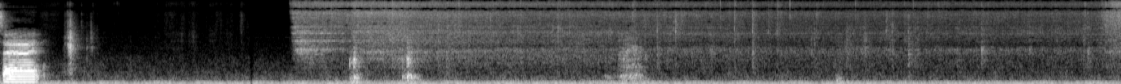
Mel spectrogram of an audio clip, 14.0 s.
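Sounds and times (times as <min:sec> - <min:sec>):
fish sizzling in a frying pan: 0:03.6 - 0:14.0.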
